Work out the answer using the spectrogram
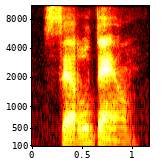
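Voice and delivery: easy, unruffled, cool, calm, settling voice. Retelling a colleague calming a flustered new moderator: imitating Frank's cool, calm voice. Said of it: "he said it like this".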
